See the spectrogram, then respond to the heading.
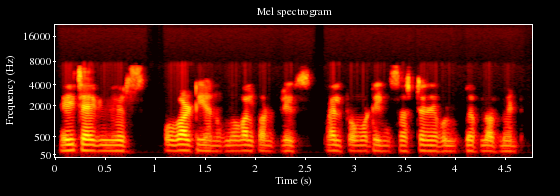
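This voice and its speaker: A man hosting a daily channel, reading short scripted biographies in a flat, steady way and stumbling now and then on names. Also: medium pitch, brisk, vocal fry, dull audio. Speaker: host of a daily events channel.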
